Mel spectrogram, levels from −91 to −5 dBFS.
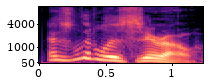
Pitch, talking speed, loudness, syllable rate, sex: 190 Hz, 195 wpm, -15 LUFS, 5.4 syllables/s, male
